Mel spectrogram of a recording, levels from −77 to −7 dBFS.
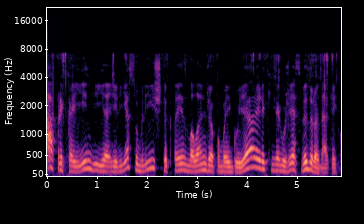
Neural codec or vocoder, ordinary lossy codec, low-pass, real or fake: codec, 16 kHz, 4 kbps, FreqCodec, larger model; Opus, 64 kbps; 7.2 kHz; fake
